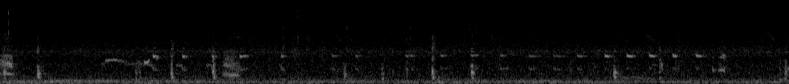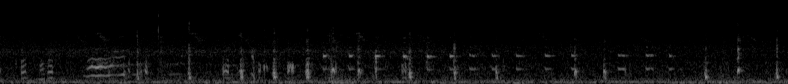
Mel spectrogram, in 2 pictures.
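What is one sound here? Hens cluck softly in a repeated murmur.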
